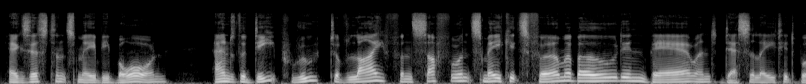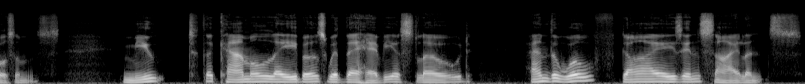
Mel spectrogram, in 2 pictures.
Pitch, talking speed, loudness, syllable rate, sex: 120 Hz, 130 wpm, -17 LUFS, 3.8 syllables/s, male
